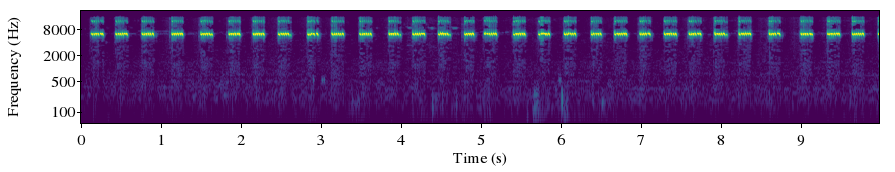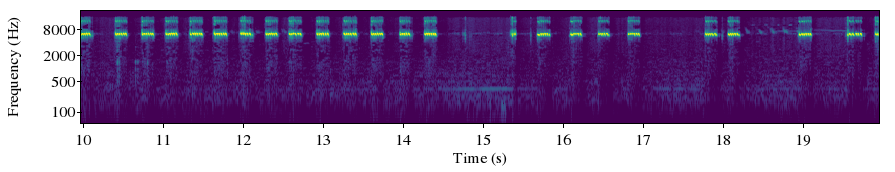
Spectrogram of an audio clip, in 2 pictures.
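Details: Cricket chirping at midnight, a fast, very regular series of high, piercing pulses about three per second that later becomes patchy with short gaps; faint low hum in the background.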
